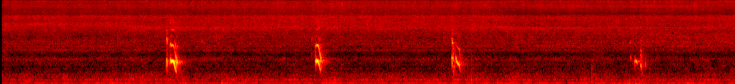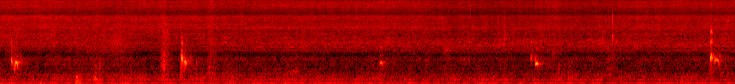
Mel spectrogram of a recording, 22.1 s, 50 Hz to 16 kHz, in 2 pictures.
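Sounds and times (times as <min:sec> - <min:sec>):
faint steady hum: 0:00.0 - 0:22.0
baby hiccupping: 0:02.5 - 0:02.8, 0:04.7 - 0:04.9, 0:06.8 - 0:07.0, 0:09.4 - 0:09.8, 0:11.2 - 0:11.4, 0:13.7 - 0:14.0, 0:19.0 - 0:19.3, 0:21.7 - 0:22.0.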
